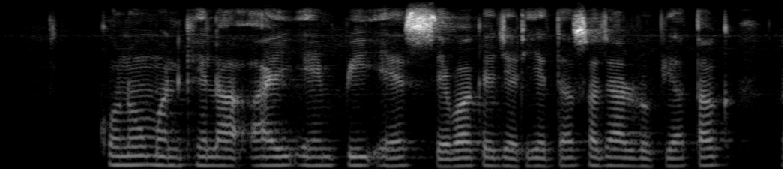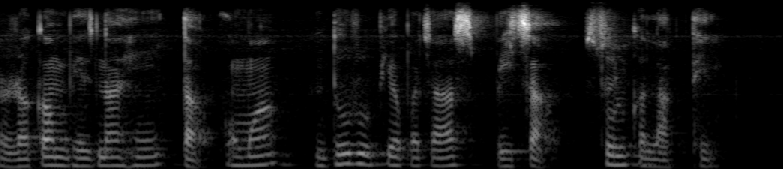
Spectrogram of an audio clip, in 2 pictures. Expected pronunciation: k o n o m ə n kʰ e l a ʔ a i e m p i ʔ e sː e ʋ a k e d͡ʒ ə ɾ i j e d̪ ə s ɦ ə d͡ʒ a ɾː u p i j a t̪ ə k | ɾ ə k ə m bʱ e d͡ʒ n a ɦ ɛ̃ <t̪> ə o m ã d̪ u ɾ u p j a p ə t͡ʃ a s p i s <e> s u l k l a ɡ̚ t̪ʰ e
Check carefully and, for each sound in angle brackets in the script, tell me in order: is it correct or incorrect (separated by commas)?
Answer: correct, incorrect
